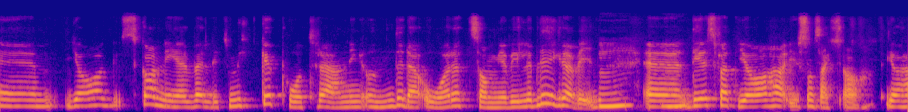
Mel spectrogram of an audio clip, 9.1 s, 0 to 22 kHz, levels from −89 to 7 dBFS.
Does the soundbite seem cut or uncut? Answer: uncut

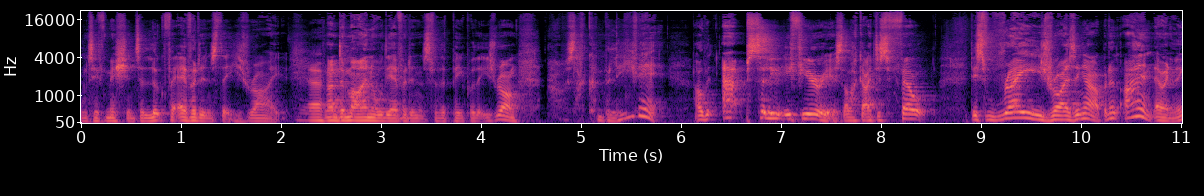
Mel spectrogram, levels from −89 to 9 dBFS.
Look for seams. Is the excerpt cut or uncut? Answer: cut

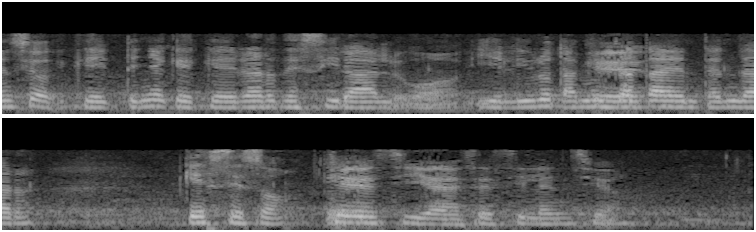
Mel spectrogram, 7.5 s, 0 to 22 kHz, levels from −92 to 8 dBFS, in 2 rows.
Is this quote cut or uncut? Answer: uncut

